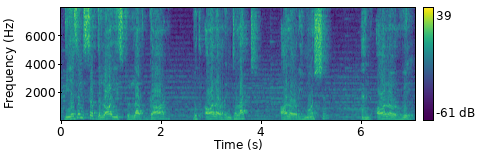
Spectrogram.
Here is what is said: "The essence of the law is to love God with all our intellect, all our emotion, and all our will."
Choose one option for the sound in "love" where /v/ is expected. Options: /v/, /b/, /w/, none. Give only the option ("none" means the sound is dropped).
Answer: /v/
